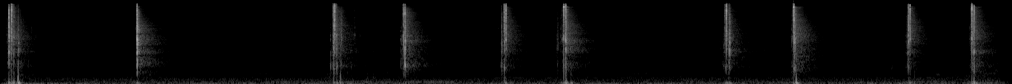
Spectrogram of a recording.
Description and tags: Pistole - Schlitten schieben
Moving the slide of a pistol
field-recording, handgun, moving, pistol, slide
